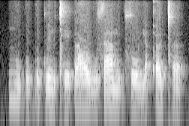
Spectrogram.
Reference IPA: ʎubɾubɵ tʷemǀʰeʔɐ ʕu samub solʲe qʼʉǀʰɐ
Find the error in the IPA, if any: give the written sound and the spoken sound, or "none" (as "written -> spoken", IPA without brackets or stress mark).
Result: none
